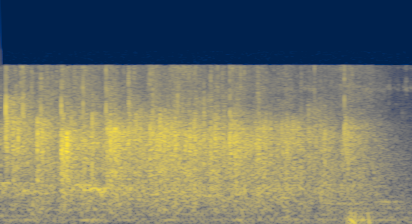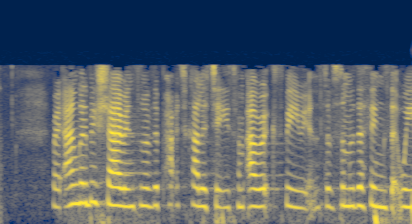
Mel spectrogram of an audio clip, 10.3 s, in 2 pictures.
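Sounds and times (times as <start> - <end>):
audience applause welcoming a speaker to the stage: 0.0 - 4.9
speech: 5.9 - 10.2.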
